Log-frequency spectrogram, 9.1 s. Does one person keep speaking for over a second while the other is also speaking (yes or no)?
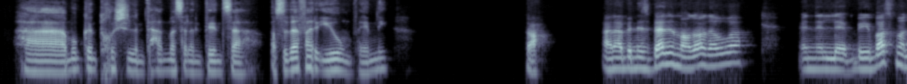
no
